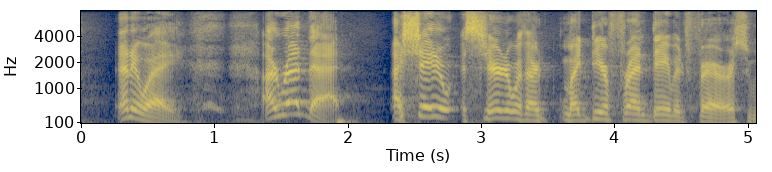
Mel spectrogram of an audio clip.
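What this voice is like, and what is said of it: Usual voice. Nothing is said of it.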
